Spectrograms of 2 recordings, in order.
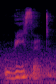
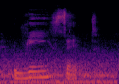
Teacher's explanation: As we can see here, the way we pronounce recent, our tongue is in a close mid-front position where the front of the tongue is quite close to high palate. Recent. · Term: front vowels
